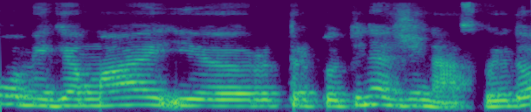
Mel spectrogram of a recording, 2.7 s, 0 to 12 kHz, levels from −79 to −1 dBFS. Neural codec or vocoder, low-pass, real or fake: none; 10.8 kHz; real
